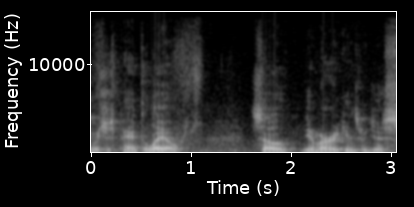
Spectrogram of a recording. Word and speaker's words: Pantaleo: He was the original Pasta in our neighborhood for his heavy accent, and they couldn't pronounce our last name, which is Pantaleo.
